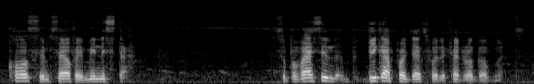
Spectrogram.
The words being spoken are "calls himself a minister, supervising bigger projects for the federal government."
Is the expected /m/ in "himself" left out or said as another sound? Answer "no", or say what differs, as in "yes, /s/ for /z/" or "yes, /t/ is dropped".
no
